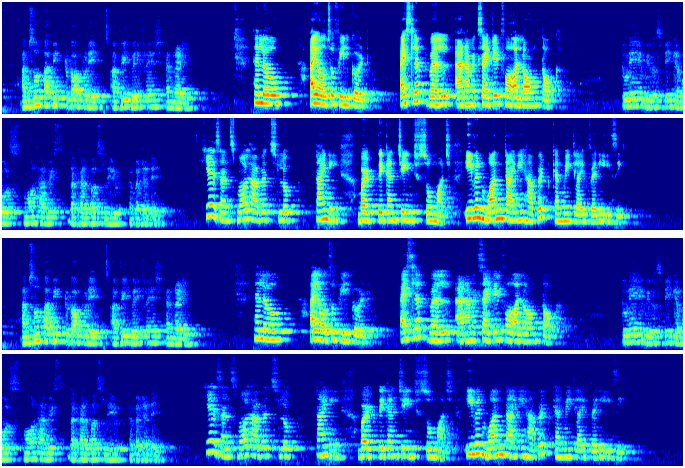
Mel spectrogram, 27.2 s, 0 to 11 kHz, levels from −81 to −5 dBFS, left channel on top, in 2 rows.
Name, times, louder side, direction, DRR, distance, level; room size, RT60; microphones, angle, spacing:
voice 1, 0.4-3.8 12.4-16.8, left 1 dB, 5° left, -6 dB, 0.8 m, -37 dB
voice 2, 4.7-5.6 6.0-7.3 8.0-11.0 17.7-19.4 19.9-22.5 22.9-26.0, left 5 dB, 90° left, 11 dB, 0.3 m, -28 dB
2.6 x 2.6 x 2.7 m, 0.89 s
head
